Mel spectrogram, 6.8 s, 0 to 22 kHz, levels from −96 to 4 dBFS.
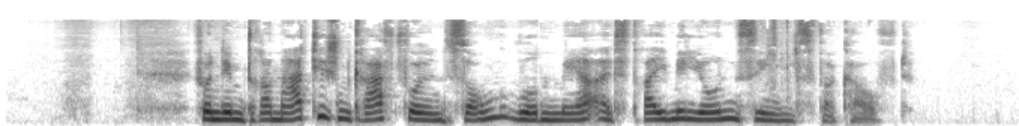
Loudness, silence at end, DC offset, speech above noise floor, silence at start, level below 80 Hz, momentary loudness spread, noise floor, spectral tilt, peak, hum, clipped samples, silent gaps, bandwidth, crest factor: -25 LUFS; 0.75 s; under 0.1%; 52 dB; 0.9 s; -74 dBFS; 16 LU; -77 dBFS; -4 dB/octave; -8 dBFS; none; under 0.1%; none; 11.5 kHz; 18 dB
